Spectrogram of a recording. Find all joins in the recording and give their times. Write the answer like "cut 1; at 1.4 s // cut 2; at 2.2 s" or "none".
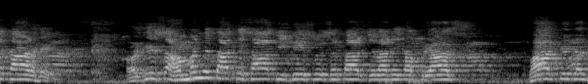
none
